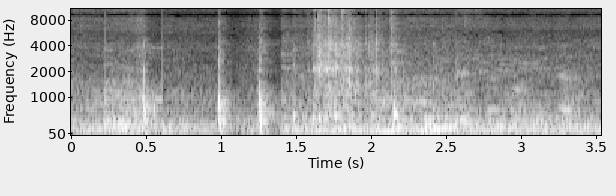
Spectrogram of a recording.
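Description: Ice cubes clatter into a glass.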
